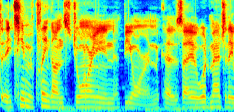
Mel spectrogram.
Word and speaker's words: Bjorn: from a nightingale leaving Bjorn the Jay is pronounced like a wide so it's Bjorn Bjorn okay okay some reason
